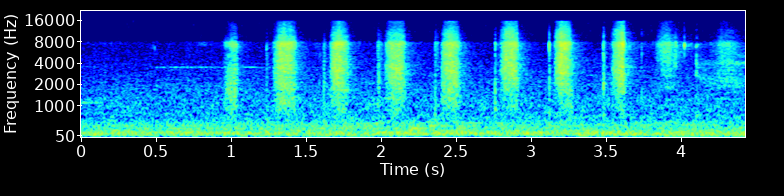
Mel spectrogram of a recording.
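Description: A small piece of cardboard scraped and dabbed over wet paint on paper: a run of about nine short scratchy strokes, two or three a second, starting about a second in.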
